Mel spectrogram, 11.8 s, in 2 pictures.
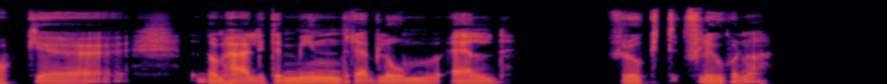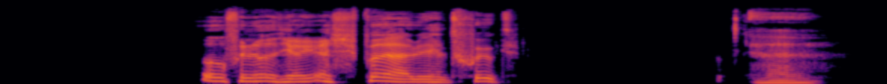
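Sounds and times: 
speech: 0.0 - 3.5, 4.1 - 5.2, 7.2 - 9.4, 10.9 - 11.4
person yawning: 10.9 - 11.4.

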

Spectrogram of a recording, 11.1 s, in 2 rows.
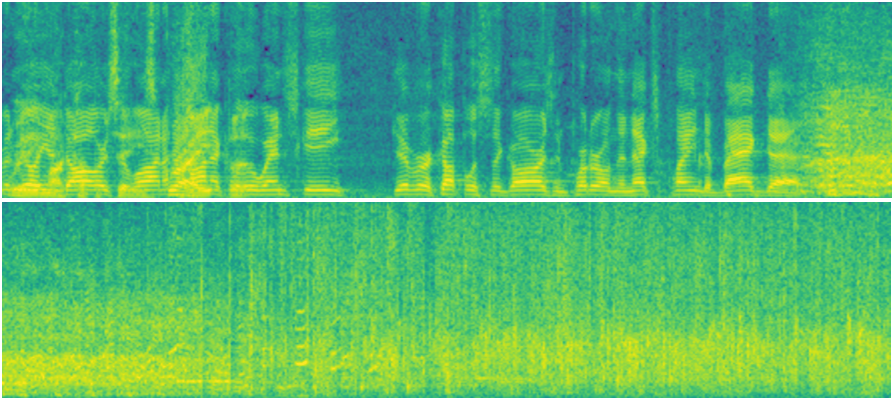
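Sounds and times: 
speech: 0.0 - 5.9
laughter: 5.0 - 8.7
audience applause: 6.4 - 11.0.

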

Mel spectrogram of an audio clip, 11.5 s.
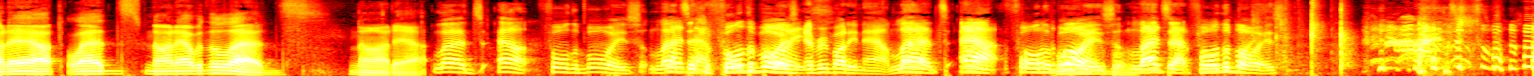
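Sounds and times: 
speech: 0.0 - 11.4
sharp clap-like smack: 9.6 - 10.2
laughter and snickering: 10.2 - 11.4.

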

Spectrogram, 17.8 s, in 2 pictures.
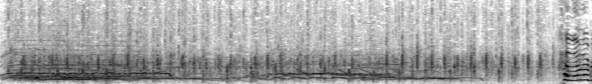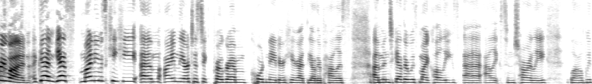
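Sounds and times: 
cheers and whoops: 0.0 - 7.8
crowd applauding: 0.0 - 9.4
speech: 9.0 - 17.7.

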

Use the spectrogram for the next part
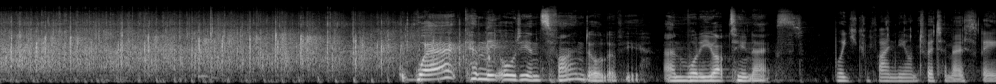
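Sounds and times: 
audience applause: 0.0 - 5.0
speech: 4.1 - 9.9.

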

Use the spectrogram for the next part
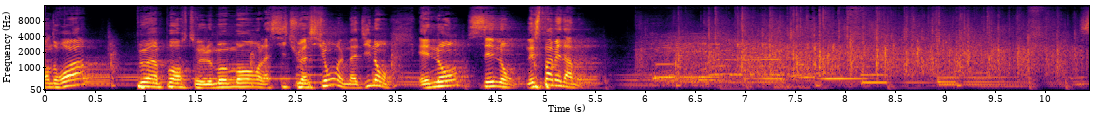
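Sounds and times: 
speech: 0.0 - 5.6
audience applause, mostly women clapping: 5.8 - 10.4.

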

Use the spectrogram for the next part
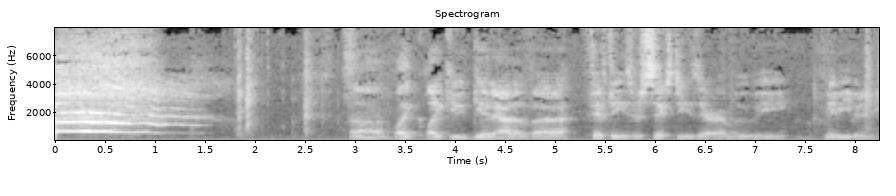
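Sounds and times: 
woman's shrill horror movie scream: 0.0 - 1.6
speech: 3.0 - 8.2.

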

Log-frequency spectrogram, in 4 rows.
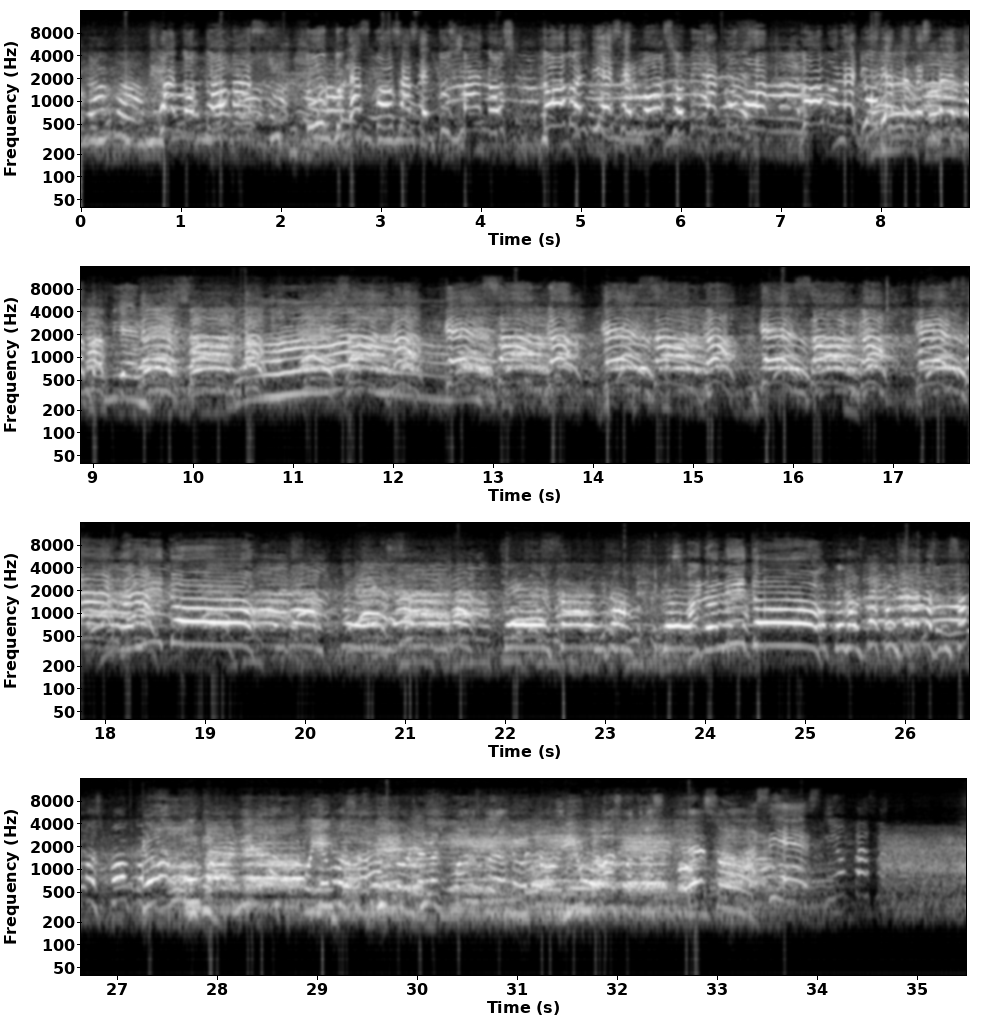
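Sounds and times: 
large crowd chanting outside National Palace: 0.0 - 35.4.

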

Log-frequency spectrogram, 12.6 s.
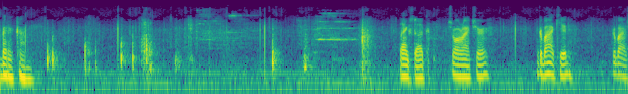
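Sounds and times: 
speech: 0.0 - 0.7, 8.0 - 9.9, 10.8 - 11.5, 12.2 - 12.5
quiet hiss: 0.0 - 12.5
light footsteps walking out toward a porch: 0.8 - 4.0, 5.2 - 6.3.

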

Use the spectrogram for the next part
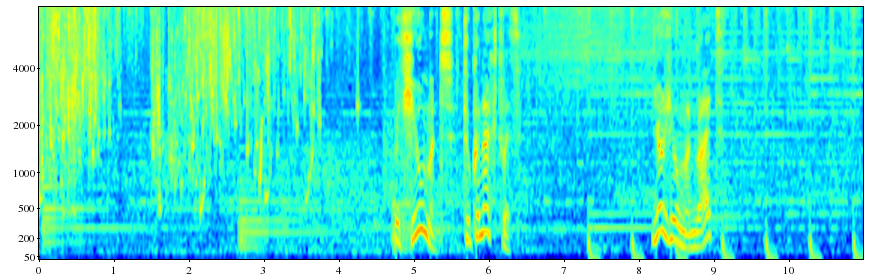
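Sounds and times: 
water pouring and trickling: 0.0 - 4.4
speech: 4.8 - 6.5, 8.2 - 9.3.

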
